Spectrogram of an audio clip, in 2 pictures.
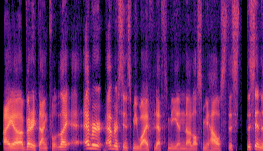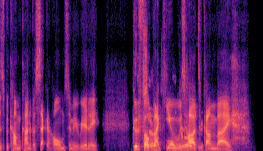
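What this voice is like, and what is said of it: Put-on Scottish accent for a character. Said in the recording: “Now I'm Scottish. ... Like the fourth accent really? I've had for him.”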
